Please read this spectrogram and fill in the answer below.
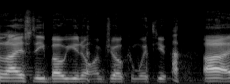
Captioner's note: laughter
